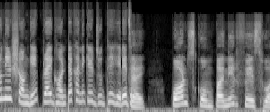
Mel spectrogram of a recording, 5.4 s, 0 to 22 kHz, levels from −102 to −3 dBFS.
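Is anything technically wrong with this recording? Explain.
Yes. From 2.63 s to the end at 5.4 s, there is a section at the wrong speed. The likely cause is an editor or player running this part against the wrong clock, so it plays back at 0.679 times the recorded speed. Because speed and pitch move together, the speech from that point drops to roughly seven semitones lower and sounds deep and drawn out, with the change arriving abruptly rather than gradually.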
